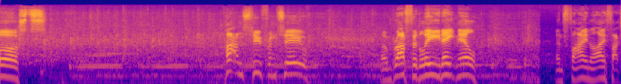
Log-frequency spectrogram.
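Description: A crowd cheers and applauds in an open stadium.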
